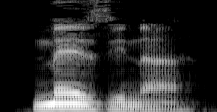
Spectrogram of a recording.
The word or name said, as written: Mesina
